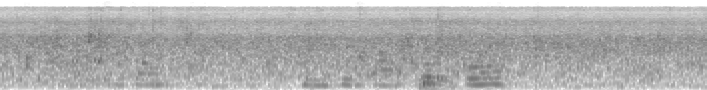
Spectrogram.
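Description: Water of an underground river rushes steadily in a broad, even hiss through a cave entrance, with someone talking briefly over it.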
